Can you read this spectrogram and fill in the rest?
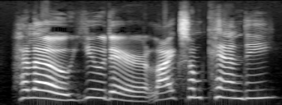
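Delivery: playful put-on American voice; mock American soldier. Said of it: "Zo praten ze".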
